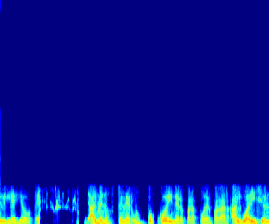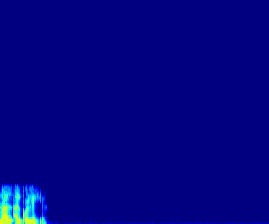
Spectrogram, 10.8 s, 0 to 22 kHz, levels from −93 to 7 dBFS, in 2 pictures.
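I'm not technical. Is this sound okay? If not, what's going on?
No. From 0.78 to 1.57 s the speech turns into garbled, warbling noise. This is a codec payload misread: the receiver unpacks the data in the wrong layout.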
